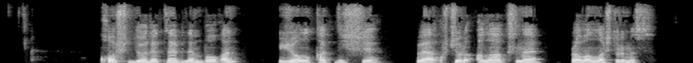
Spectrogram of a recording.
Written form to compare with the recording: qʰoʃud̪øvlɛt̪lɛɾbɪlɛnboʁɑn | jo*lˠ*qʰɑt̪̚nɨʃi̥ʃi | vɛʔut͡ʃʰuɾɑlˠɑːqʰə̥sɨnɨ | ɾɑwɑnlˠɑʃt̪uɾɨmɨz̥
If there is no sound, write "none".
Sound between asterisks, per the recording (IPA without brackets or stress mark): lˠ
